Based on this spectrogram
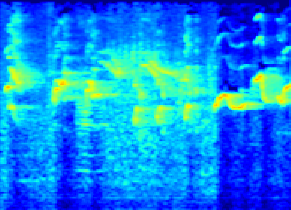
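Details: Brief phrase of Oriental magpie-robin song, fluid warbling whistles wandering up and down, ending in a loud clear rising whistle.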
